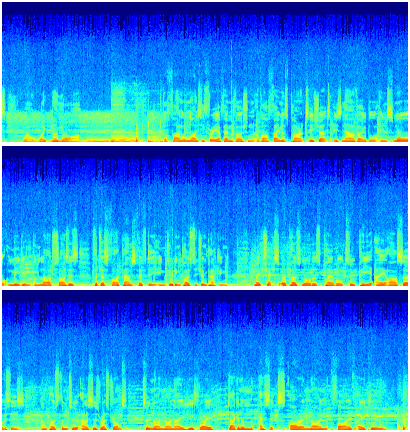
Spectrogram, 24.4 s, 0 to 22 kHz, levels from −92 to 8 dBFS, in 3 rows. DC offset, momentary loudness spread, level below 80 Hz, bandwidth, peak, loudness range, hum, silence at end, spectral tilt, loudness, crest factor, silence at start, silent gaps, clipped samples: under 0.1%; 8 LU; -36 dBFS; 16 kHz; 0 dBFS; 3 LU; none; 0 s; -7.5 dB/octave; -16 LUFS; 16 dB; 0 s; none; under 0.1%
